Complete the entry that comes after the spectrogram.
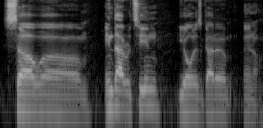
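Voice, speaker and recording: A man's voice: medium pitch, normal speed, clean tone. A young man from Romania, a guest bartender, telling stories on a podcast in casual, swearing, laughing speech. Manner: animated, swears a lot, laughs often.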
